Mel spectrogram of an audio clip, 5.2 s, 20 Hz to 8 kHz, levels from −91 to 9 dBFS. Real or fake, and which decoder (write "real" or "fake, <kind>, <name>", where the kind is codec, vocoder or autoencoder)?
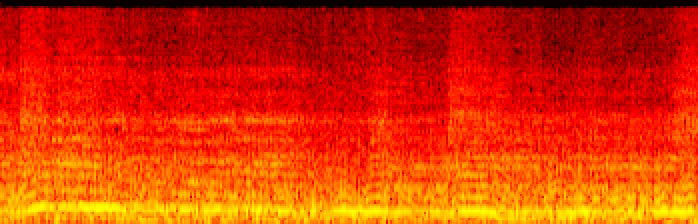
fake, vocoder, Vocos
